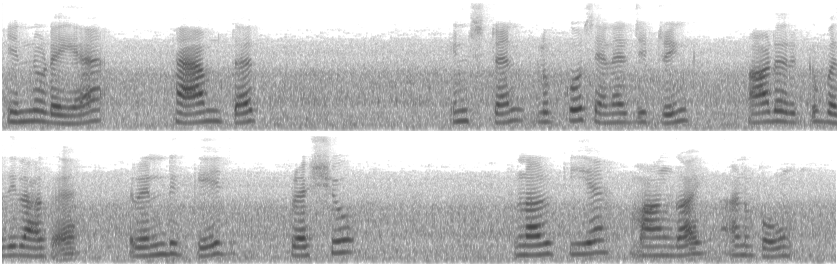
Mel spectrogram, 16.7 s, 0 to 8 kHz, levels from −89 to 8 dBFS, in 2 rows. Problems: constant background noise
